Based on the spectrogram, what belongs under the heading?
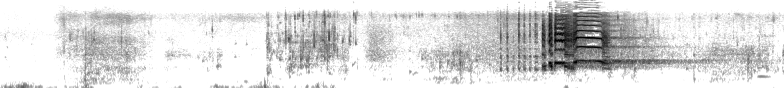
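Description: A large bird flying overhead gives one loud, clear call a little past the middle, a pitched note with many overtones that trails off over about a second.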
